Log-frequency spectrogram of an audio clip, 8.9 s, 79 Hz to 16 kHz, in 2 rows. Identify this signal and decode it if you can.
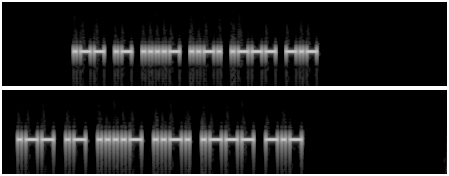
Morse code, heard as a keyed tone, about 35 wpm, 700 Hz. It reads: WA4FJK WA4FJK
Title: Speed Racing - USA 2x3 Call Signs 30wpm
